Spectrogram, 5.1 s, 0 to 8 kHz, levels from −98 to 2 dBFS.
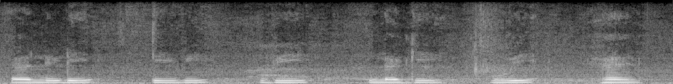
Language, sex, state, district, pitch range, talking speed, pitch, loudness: Hindi, male, Madhya Pradesh, Dhar, 155-180 Hz, 70 wpm, 165 Hz, -15 LUFS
